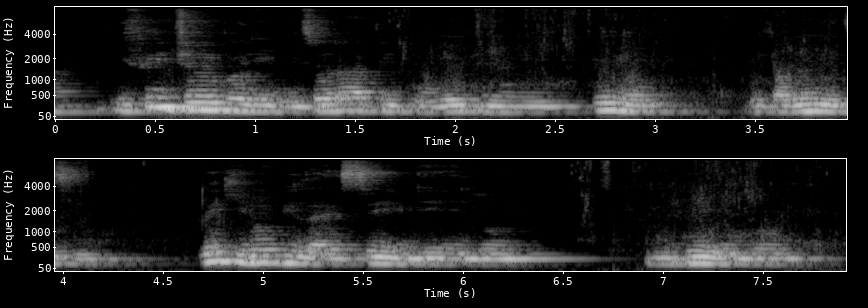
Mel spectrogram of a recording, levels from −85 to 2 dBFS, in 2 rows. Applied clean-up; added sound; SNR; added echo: neural separator model SepFormer DNS4.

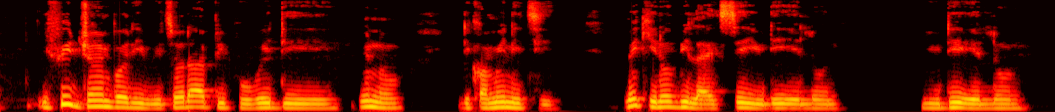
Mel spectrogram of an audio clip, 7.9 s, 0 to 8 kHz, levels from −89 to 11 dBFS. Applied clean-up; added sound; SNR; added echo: none; none; none; none.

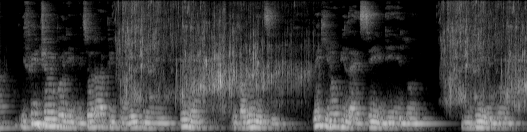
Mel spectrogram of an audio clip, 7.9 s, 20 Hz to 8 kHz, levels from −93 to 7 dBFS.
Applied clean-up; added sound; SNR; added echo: none; Liquid; 16 dB; reverberation time 0.6 s.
